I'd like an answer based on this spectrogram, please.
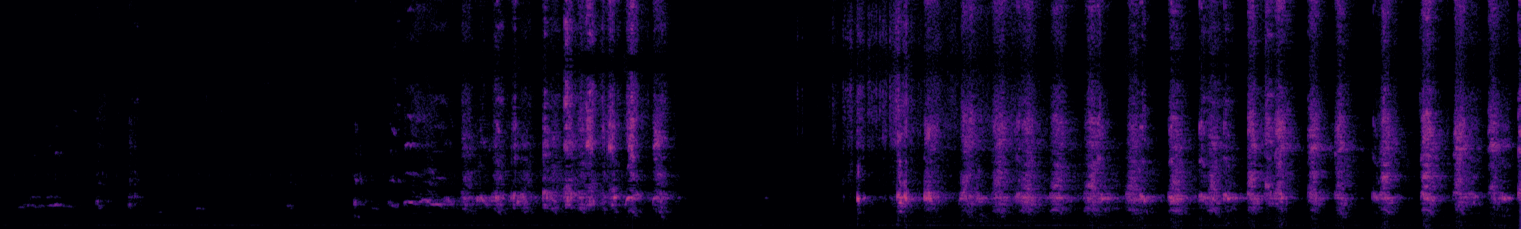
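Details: Two foxes fight over food and territory in a street during lockdown, caught on security cameras: bursts of raspy, stuttering chatter in quick runs, several per second, breaking off and restarting, with a faint steady hum behind.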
